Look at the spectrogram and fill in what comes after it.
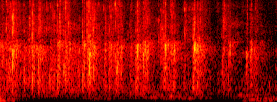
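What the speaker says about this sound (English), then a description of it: "Round of applause" Audience applause after a business pitch presentation at an Enactus Ventures pitch event, a short burst of steady clapping from a modest crowd heard at moderate distance.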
